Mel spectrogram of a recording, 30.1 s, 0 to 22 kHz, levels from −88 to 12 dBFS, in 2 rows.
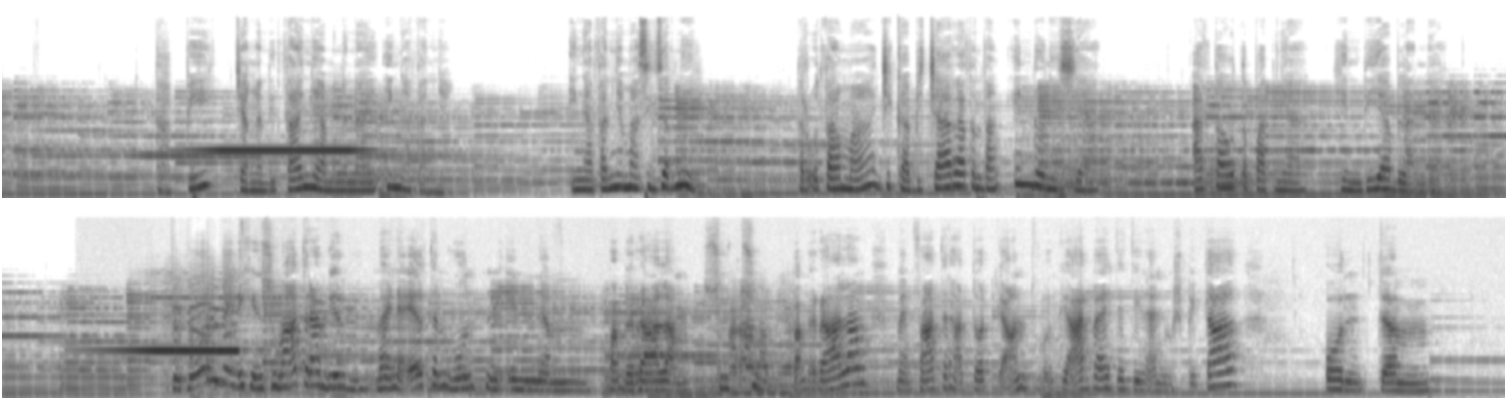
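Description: Loudspeaker feedback squeal appears from 1.65 to 3.97 s and again from 15.66 to 17.47 s. A 986 Hz tone swells over about half a second, then about a second, reaching roughly 5 and 10 dB above the sound, as the microphone re-amplifies its own loudspeaker output.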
